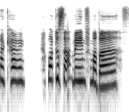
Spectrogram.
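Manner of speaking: high, tearful, put-on crying voice. Speaker retelling a phone call at work about a diagnosis, retelling tearful words. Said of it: "And then I'm crying on the phone at work".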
